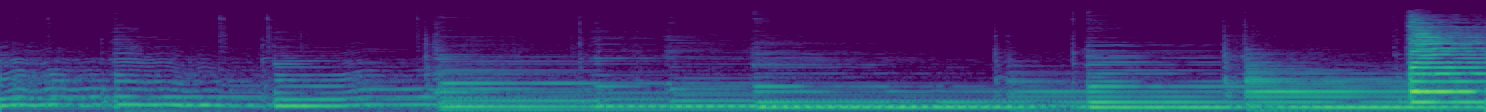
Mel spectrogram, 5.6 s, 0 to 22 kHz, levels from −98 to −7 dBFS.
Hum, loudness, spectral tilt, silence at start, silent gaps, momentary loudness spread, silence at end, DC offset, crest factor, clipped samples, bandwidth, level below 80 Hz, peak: none; -39 LUFS; -5.5 dB/octave; 0 s; none; 7 LU; 0 s; under 0.1%; 20 dB; under 0.1%; 12.5 kHz; -68 dBFS; -18 dBFS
